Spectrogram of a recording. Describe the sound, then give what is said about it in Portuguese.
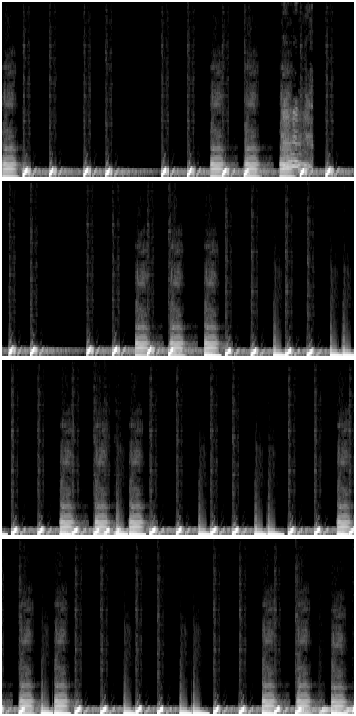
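Rapid, rhythmic water plop sound effects repeat in a steady bouncy pattern. About halfway through, a loud thumping bass beat joins in under the plops. “Olha o barulho, DJ, olha o barulho, da, o barulho da água.”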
